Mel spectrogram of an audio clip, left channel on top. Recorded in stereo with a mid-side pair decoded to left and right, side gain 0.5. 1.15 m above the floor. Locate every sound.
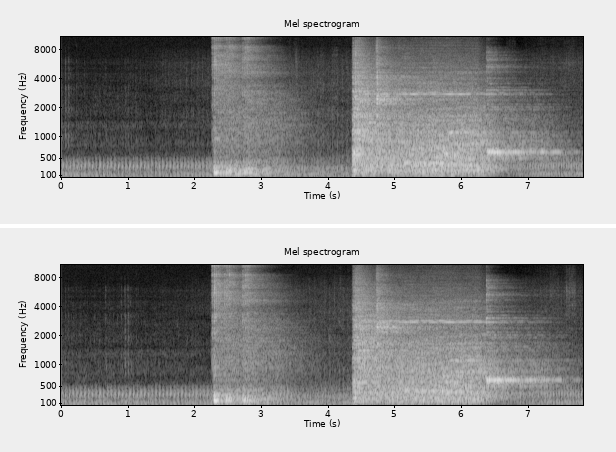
2.2 s a drill: 50° right, 0.9 m
4.4 s an alarm: 55° left, 0.8 m
6.4 s a cowbell: 70° right, 1.3 m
